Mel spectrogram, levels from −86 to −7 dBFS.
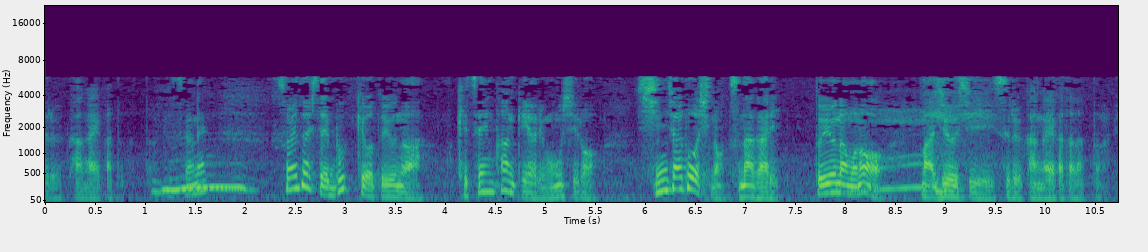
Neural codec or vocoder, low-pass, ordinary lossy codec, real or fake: none; 7.2 kHz; MP3, 24 kbps; real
